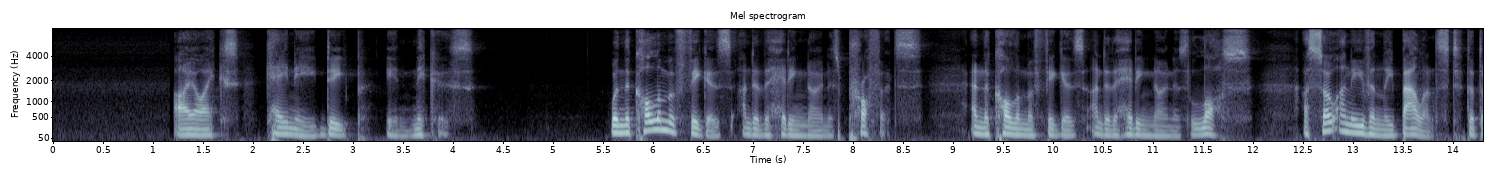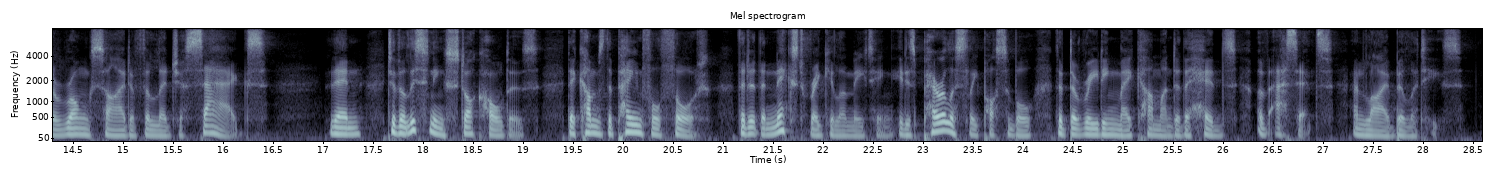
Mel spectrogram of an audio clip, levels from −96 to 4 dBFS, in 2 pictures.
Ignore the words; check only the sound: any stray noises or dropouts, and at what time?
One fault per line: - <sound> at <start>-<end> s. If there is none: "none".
none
